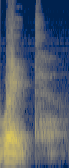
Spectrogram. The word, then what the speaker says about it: weigh: the pronunciation wait and wait the IPA once again wait she's trying to lose weight and wait for me I'll be there in 10 minutes the GH in wait is silent where and where the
